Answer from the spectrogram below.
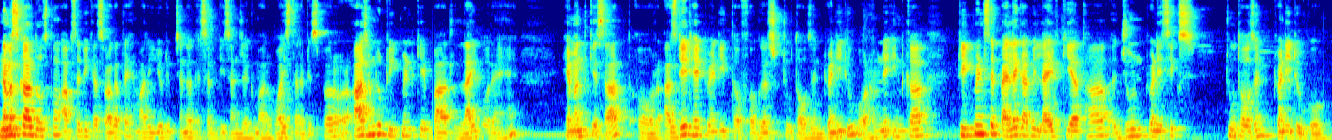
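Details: Adult male speaker; normal speech.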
